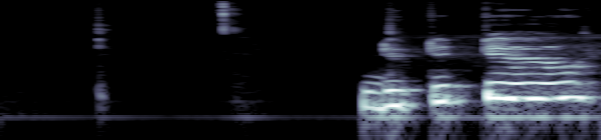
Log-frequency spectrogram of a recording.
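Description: Two faint, sharp mouse clicks about half a second apart while installing an app, followed by a person speaking.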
